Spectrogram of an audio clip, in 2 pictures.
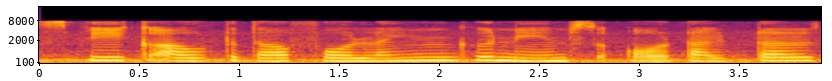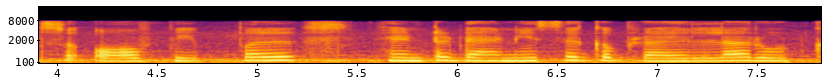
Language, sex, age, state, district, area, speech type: Punjabi, female, 18-30, Punjab, Barnala, rural, spontaneous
